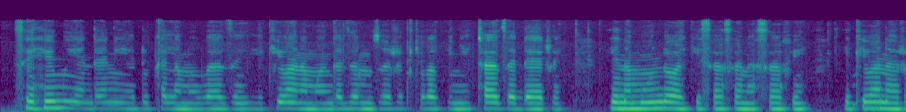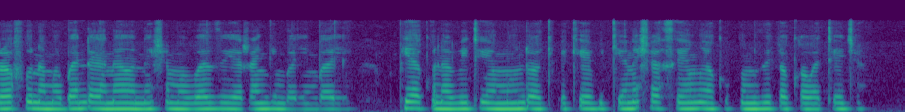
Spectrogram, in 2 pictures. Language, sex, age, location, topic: Swahili, female, 18-24, Nairobi, finance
